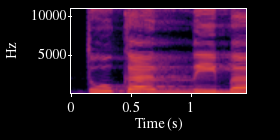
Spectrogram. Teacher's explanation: Maka ba nya panjang, boleh dua, boleh empat atau enam harakat asal konsisten dalam sekali duduk. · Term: mad arid lisukun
